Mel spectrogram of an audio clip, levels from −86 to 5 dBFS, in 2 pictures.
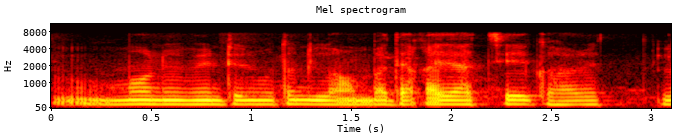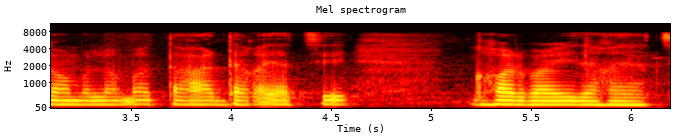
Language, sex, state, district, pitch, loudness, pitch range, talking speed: Bengali, male, West Bengal, Paschim Medinipur, 155 Hz, -20 LUFS, 145-160 Hz, 145 wpm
